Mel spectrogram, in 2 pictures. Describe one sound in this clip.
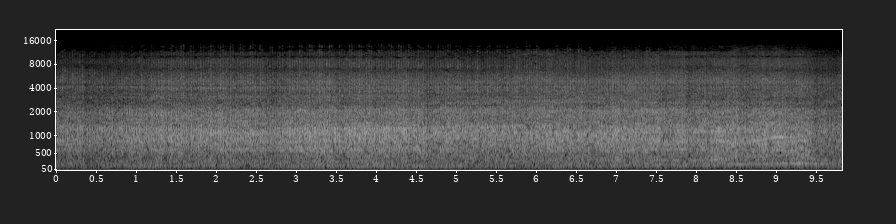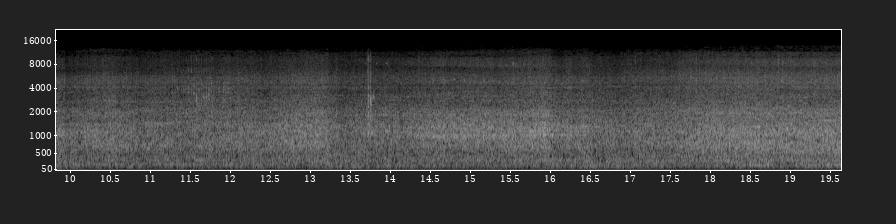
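Tractor engines rumble as a line of tractors drives slowly past.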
